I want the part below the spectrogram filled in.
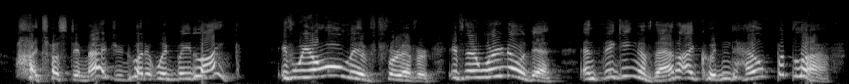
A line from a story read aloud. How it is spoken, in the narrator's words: the laughing lord blurted out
